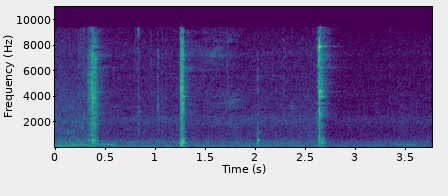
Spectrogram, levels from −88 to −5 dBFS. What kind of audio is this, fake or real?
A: real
